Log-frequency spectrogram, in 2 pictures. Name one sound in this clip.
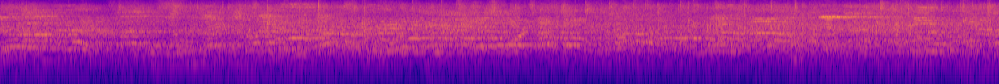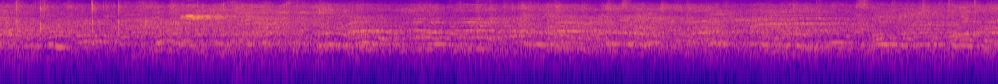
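A crowd of people chatters and calls out throughout a large echoing hall.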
